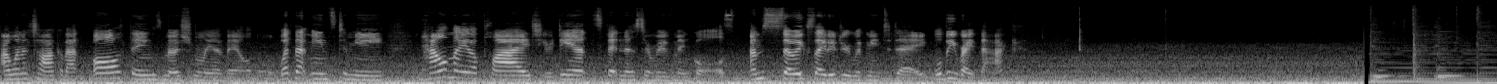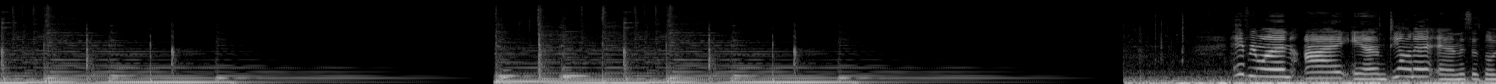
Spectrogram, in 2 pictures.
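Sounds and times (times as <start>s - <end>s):
engine and road rumble inside a moving car: 0.0s - 16.8s, 26.2s - 29.9s
speech: 0.1s - 10.3s, 28.5s - 29.9s
short tonal melody: 13.7s - 19.1s, 19.9s - 25.4s.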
